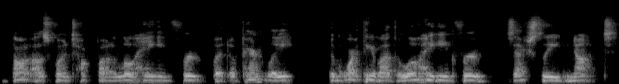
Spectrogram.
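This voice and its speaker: A man's voice: low-pitched, steady tone, fast, breathy edge, low-quality recording. A man in his thirties talking through a rambling, blunt casual monologue, full of fillers and restarts. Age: 30s. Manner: rambling, blunt, frequent fillers and self-corrections. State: has a headache. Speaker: podcast host.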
